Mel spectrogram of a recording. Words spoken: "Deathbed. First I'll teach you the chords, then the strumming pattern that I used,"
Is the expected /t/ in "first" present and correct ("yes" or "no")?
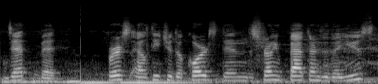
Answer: yes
